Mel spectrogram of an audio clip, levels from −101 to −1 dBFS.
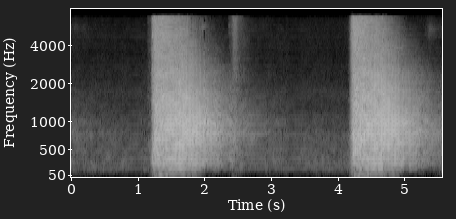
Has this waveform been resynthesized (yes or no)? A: yes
